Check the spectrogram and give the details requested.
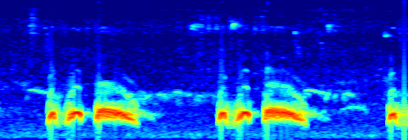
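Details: Spotted dove call for luring birds into traps: two paired-note phrases, quick double coo then a prolonged falling coo, spaced about two seconds apart, with the start of a third.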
